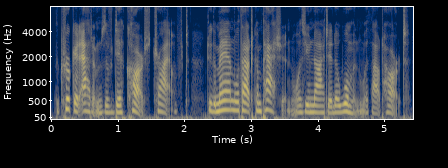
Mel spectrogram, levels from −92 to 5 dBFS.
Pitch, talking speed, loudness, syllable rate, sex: 200 Hz, 190 wpm, -21 LUFS, 5.8 syllables/s, female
